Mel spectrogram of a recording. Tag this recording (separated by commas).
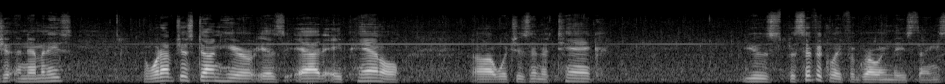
Speech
